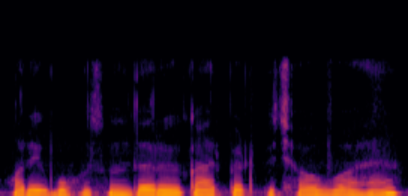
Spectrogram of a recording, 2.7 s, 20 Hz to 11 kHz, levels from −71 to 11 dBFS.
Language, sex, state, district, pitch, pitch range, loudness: Hindi, female, Chandigarh, Chandigarh, 200 Hz, 195-210 Hz, -14 LUFS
